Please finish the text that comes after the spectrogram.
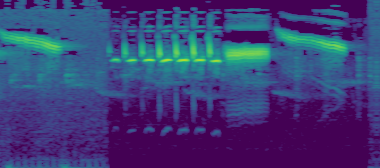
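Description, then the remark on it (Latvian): A yellowhammer sings in a different regional song dialect: a rapid series of high, repeated chirps ending in a long, sustained note, then a second thin descending whistle follows; clear and alone over a faint low rumble at the start. “Un te salīdzināšanai, te ir daļa no kartes, kur ir divi citi dialekti. Tā pēdējā nots ir kāpjoša.”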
